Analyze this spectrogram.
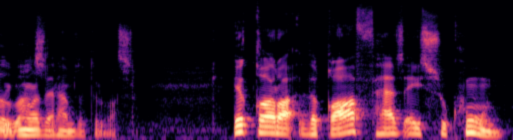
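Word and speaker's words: Iqra (اقرأ): Iqra bismi rabbika alladhi khalaqa. – And the hamza of iqra should be heard, I think. – Yes, it's hamzatul qatta.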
